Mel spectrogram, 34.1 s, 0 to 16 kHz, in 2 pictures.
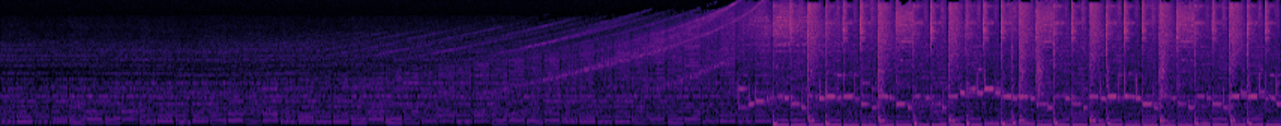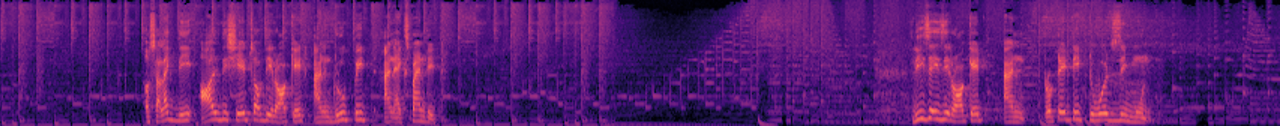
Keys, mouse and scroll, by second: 1.8 shift+click, 2.5 click, 3.0-3.8 scroll down 1, 4.0-6.4 drag, 9.5 shift+click, 10.5 shift+v, 10.6-13.1 drag, 17.6 right click, 19.0-27.6 drag, 28.1 shift+click, 30.0-32.9 drag, 33.2 z, 33.3 click.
